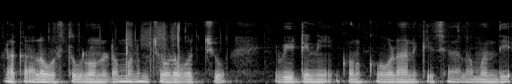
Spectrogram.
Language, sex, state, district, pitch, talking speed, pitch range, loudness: Telugu, male, Andhra Pradesh, Chittoor, 115 Hz, 115 wpm, 110-120 Hz, -19 LUFS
